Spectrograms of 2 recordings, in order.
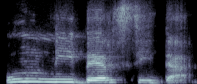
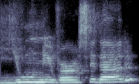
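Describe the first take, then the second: First: The first vowel sounds like a plain 'oo'. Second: The first vowel sounds like English 'you'. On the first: The speaker calls it right. "the U in Spanish is not U. It doesn't have its name. It's U" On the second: The speaker calls it wrong. "the temptation is going to be to say universidad"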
